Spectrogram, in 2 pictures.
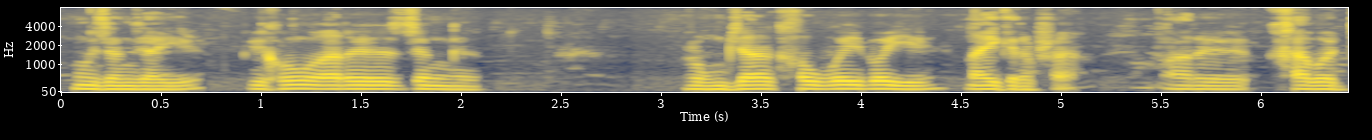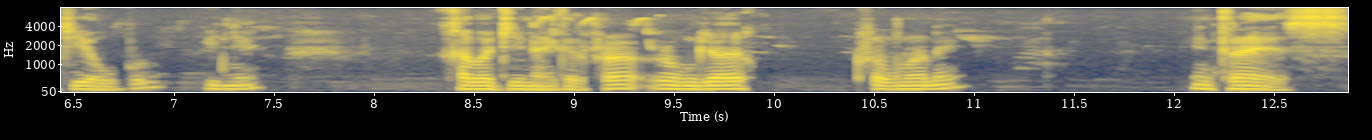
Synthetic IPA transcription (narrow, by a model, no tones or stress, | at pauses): muzaŋzajɯ | bikʰawaɾɯzɯŋɯ | ɾɔŋzakʰawbajbajɯnajɡɯɾapʰɾa̰ | aɾɯkʰaβadiawbɯbinɯ | kʰaβadinajɡɯɾapʰɾaɾɔŋza | kʰɾawnanɯ | intʰɾaes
